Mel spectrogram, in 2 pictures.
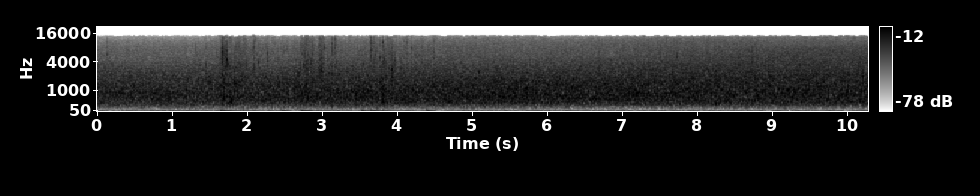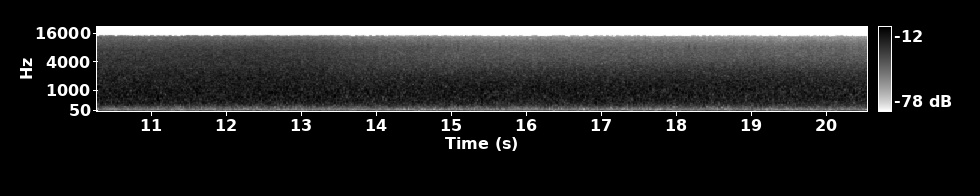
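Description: Shallow river running over rocks: a steady rush of water, with a few short clicks in the first few seconds.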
